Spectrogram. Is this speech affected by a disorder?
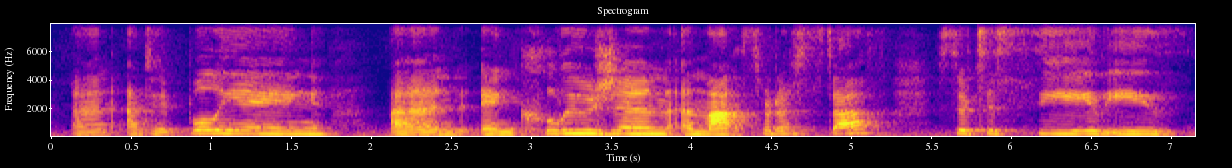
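No.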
